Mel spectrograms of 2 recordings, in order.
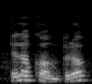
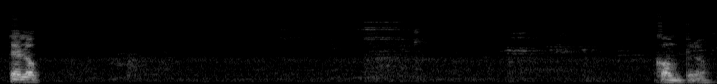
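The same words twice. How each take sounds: First: The voice rises at the end, like a question. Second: The voice falls at the end, like a statement.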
